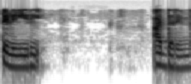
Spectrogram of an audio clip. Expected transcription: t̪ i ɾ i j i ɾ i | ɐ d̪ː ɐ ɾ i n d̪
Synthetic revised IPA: t̪ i ɭ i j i ɾ i | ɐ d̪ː ɐ ɾ i n d̪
